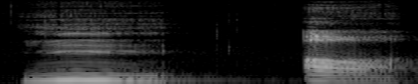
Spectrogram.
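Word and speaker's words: gnaw: N a na. Now here, the G is silent.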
